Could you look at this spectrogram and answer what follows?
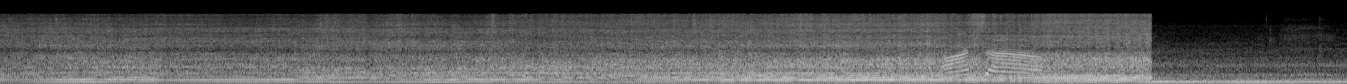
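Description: A Lawn Boy commercial mower drones loudly and steadily as it cuts long grass, its engine note rising slightly mid-run before cutting off abruptly near the end, with a voice speaking over it.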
